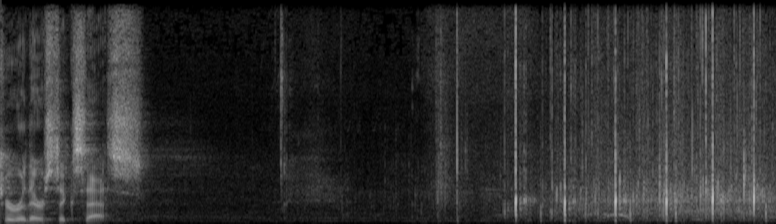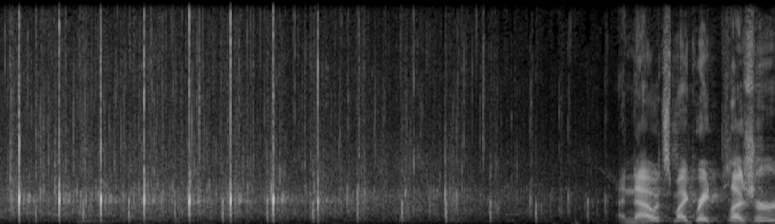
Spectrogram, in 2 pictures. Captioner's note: applause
